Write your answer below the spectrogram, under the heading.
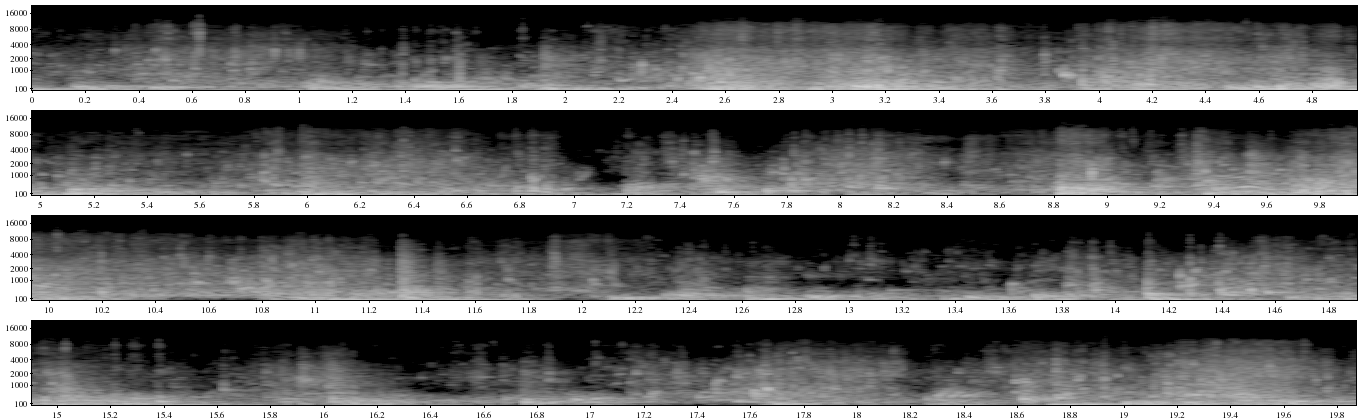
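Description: Wind buffeting the microphone in uneven gusts, with water lapping against a small aluminium boat's hull.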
